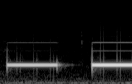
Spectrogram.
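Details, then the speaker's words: Motorola APX6000 radio with lapel mic attached, volume raised on the lapel mic toggle switch: two clean mid-pitched beeps, the second slightly louder; normal volume level beeps. "when the lapel mic is in place the volume control switches from the dial on the radio here to this toggle switch so as we go up you will hear increasing beeps"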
